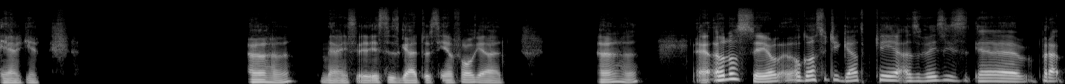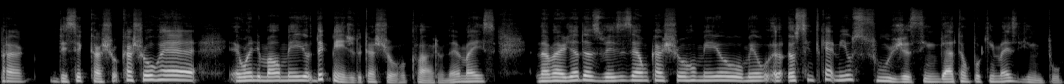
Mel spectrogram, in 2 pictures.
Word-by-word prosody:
É 90 -1 +1
aí, 85 - -3
eh 90 -2 -4 2.1
Aham. 110 +2 +2 0.3
Não, 90 -4 -1
esse 85 - -4
esses 95 +2 +1
gato 95 0 +3
assim 95 0 -2
é 95 - 0
folgado. 100 -5 0 0.9
Aham. 105 0 0 0.6
Eh, - - +3
eu 200 - +9
não 250 +3 +5
sei. 130 - +3
Eu 155 +5 +1
gosto 205 +4 +1
de 210 - -5
gato, 175 +2 0
porque, 195 -3 +2
às 160 0 -2
vezes, 180 +1 -3
eh, 150 -3 +3 0.2
para 155 -3 +3
para 140 -4 -3 0.2
de 140 -2 -5
ser 170 +8 -1
cachorro 130 -3 -2
cachorro 210 +1 +2
é 210 -3 +5 0.3
é 165 - -1
um 175 - +4
animal 180 -1 +3
meio 185 0 +1
depende 130 - -1
do 110 - -8
cachorro, 110 -5 -5
claro, 90 -1 -5
né, 105 +7 -4
mas 135 +1 -2 0.4
na 155 +1 +3
maioria 175 +2 +4
das 195 -4 +3
vezes 175 +3 -1
é 190 - +4
um 185 - -1
cachorro 185 0 -1
meio 180 -1 +1
meio, 175 +1 -1
eu 170 - 0
eu 180 - +4
sinto 195 +1 -8
que 230 - -2
é 215 - -1
meio 200 +3 -2
sujo, 150 - -3
assim, 125 +2 -7
gato 125 +2 0
é - - -2
um - - -9
pouquinho 130 0 -7
mais 150 +3 -2
limpo, 95 -7 -12
150 Hz, 180 wpm, -22 LUFS, 110-185 Hz, 2.1 s, eu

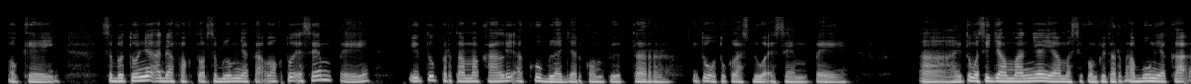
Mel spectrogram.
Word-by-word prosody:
Oke, 120 0 -2 0.3
sebetulnya 165 +5 +3
ada 140 -4 +1
faktor 135 0 -4
sebelumnya, 135 +2 +1
Kak, - - -7
waktu 150 +4 -3
SMP, 155 - -2 0.4
itu 155 +4 +1
pertama 140 -4 -1
kali 140 +5 0
aku 145 +1 -1
belajar 125 0 +1
komputer, 120 -1 -2 0.2
itu 140 +1 -6
waktu 135 -3 -1
kelas 115 -1 -2
2 125 -1 +1
SMP. 110 0 -3 0.7
Ah, 120 -2 0
itu 125 - -3
masih 150 +1 +4
zamannya 145 +2 +5
ya, 130 -2 +4
masih 120 -3 -2
komputer 125 +1 +1
tabung 145 +3 +3
ya, 135 - +2
Kak. 135 +2 -2
135 Hz, 145 wpm, -24 LUFS, 120-145 Hz, 0.7 s, zamannya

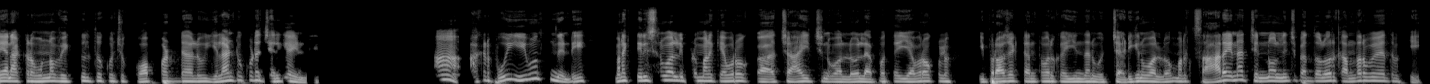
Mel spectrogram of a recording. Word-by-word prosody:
నేనక్కడ 150 -2 +5
ఉన్న 150 +2 +2
వ్యక్తులతో 145 +3 -2
కొంచెం 145 -2 -4
కోప్పడ్డాలు 135 +2 +1
ఇలాంటివి 175 +7 +2
కూడా 195 0 +2
జరిగాయండి. 135 -7 0 1.3
ఆ! - - +3 0.3
అక్కడ 125 +8 -4
పోయి 205 +9 +1
ఏమవుతుందండి? 205 - 0 0.4
మనకు 165 +2 +2
తెలిసిన 180 +2 +4
వాళ్ళిప్పుడు 175 -3 +1
మనకెవరో 155 0 +1
ఒక 135 - -11 0.3
చాయిచ్చిన 135 +1 0
వాళ్ళో, 120 0 0
లేపోతే 130 +4 -3 0.2
ఎవరో 145 +3 +1
ఒకళ్ళు 140 -2 -3 0.3
ఈ - - -1
ప్రాజెక్ట్ 135 +2 +3
ఎంత 130 -1 -3
వరకు 135 -1 -1
అయిందని 130 0 +2
వచ్చి 115 - -3
అడిగిన 135 +6 +1
వాళ్ళో 125 -1 +1
మన 140 - -1 0.2
సారయినా 195 +2 +4
చిన్నోళ్ళ 160 0 +1
నుంచి 170 +3 -4
పెద్దవాళ్ళ 155 +1 -1
వరకు 170 -4 -3
అందరు 170 +5 -1
వేతలకి 145 -9 -5
145 Hz, 160 wpm, -26 LUFS, 130-165 Hz, 1.3 s, నేనక్కడ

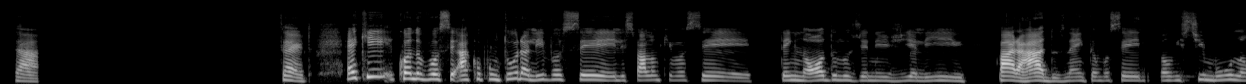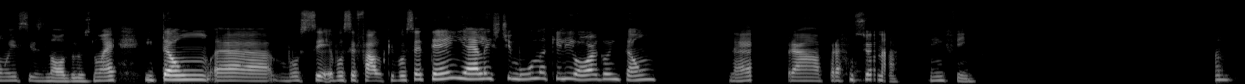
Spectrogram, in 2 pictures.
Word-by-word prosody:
Tá. - - +1 2.4
Certo. 175 -8 +1 0.3
É 280 +3 +6
que 355 -3 +3
quando 260 -2 +5
você 235 -1 +3
a 215 - +7
acupuntura 245 +2 -1
ali 215 -1 -1
você 225 0 -4
eles 195 -3 +1
falam 200 +1 +1
que 205 0 -17
você 190 -5 -7 0.3
tem 200 0 -2
nódulos 195 +1 0
de 185 - -9
energia 175 -1 -9
ali 170 -2 -8 0.3
parados, 180 -5 +9
né, 170 +2 -8
então 180 +1 -11
você 185 +1 -7 0.2
então 185 0 -7
estimulam 195 0 -5
esses 165 -2 -15
nódulos, 150 -1 -6
não 175 +2 -8
é 195 +2 -1 0.3
então, 215 +1 +3
hã, 175 -2 -2
você 185 +1 -6
você 195 +2 -7
fala 170 -1 0
o - - -25
que 195 - -16
você 200 +5 -5
tem 265 +5 0
e - - -3
ela 245 +1 +6
estimula 260 +1 -8
aquele 260 -1 -8
órgão 230 +2 -1
então 225 -1 -6 0.7
né? 165 +3 -8 0.3
Pra 175 -1 -5
pra 185 -1 -9
funcionar, 205 - -10 0.3
enfim. 165 -7 -15 2.4
Hã. 215 0 -13
195 Hz, 120 wpm, -25 LUFS, 175-225 Hz, 2.4 s, parados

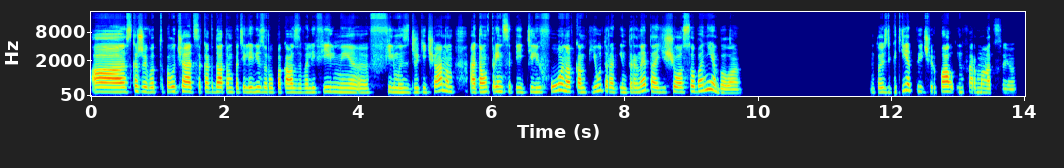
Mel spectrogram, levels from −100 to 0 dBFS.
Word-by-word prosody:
А 215 0 +9
скажи, 225 +1 +3
вот 215 0 -6
ты, - - -16
получается, 225 0 +2
когда 220 0 +3
там 210 -1 -6
по 210 - -6
телевизору 215 0 -3
показывали 200 0 -2
фильми 205 -1 -4 0.2
э, - - -13
фильмы 205 0 -6
с 195 -1 -8
Джеки 205 +2 -6
Чаном, 235 +3 0 0.2
а 205 - +3
там 215 +1 +2
в - - -27
принципе 230 -2 -1
телефонов, 225 +5 -1
компьютеров, 215 +2 -3
интернета 210 +6 -3
ещё 210 +2 0
особо 240 +3 +1
не 320 -1 +2
было. 170 -4 -4 2.0
То 205 - -5
есть 210 0 -4
где 275 +6 -1
ты 235 -4 -14
черпал 230 +2 +3
информацию? 195 -4 -8
215 Hz, 140 wpm, -31 LUFS, 205-230 Hz, 2.0 s, А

